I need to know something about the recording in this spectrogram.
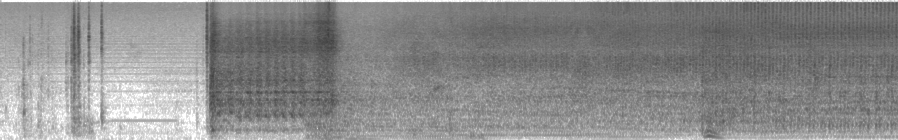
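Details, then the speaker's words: Renault Twingo after ECU fault repair, connectors reconnected: starter whirs, engine catches and settles to a smooth, even idle on all four cylinders with no stumble or shake; normal idle. "Oh yeah. The Twingo is back alive. Sounds great."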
